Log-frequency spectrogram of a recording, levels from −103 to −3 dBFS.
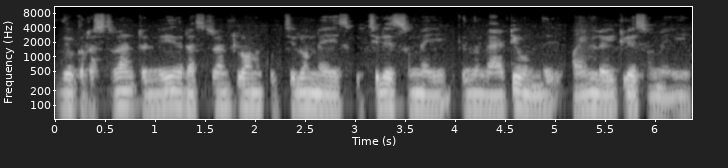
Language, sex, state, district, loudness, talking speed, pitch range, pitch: Telugu, male, Andhra Pradesh, Srikakulam, -31 LUFS, 160 wpm, 80-95 Hz, 90 Hz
